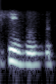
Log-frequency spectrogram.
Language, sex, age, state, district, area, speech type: Urdu, female, 45-60, Bihar, Gaya, urban, conversation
